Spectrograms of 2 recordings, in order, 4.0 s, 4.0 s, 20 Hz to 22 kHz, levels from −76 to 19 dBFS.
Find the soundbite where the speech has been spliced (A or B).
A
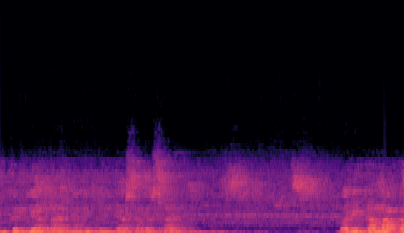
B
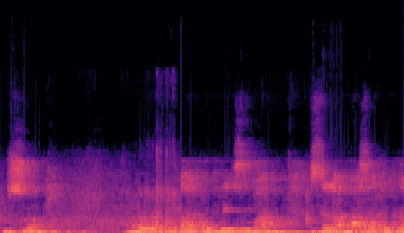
B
